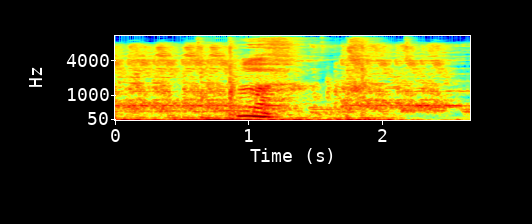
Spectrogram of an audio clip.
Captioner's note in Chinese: 喘一口氣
